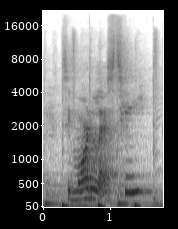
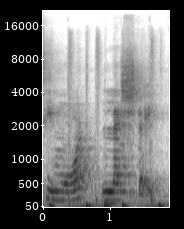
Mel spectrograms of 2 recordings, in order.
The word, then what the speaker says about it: Timor-Leste: The first time I saw this, I was like, Timor-Leste. But according to Google, it's Timor-Leste.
